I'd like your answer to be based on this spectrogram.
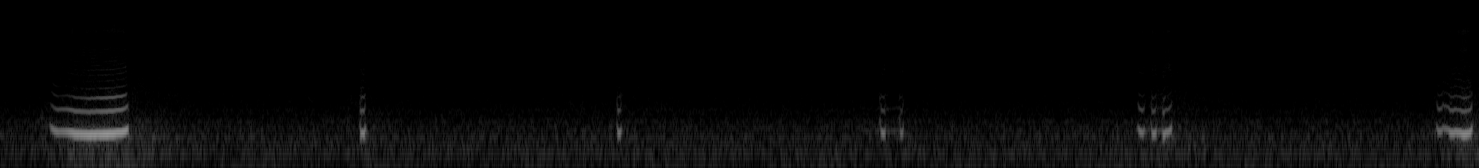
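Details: A pet cat sleeping, with one clear buzzing snore, then softer squeaky breath noises every few seconds in a quiet room; the owner says she snores hard every time she sleeps.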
